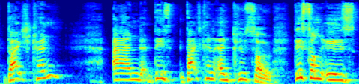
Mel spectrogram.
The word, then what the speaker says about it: Deichkind: If you don't know who, let me just make sure that I'm pronouncing the name right. Deichkind.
